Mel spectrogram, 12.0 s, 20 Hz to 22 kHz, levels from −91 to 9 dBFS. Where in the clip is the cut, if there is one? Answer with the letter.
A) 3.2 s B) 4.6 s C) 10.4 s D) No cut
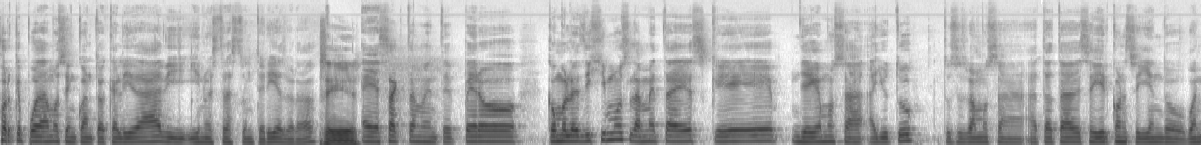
A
